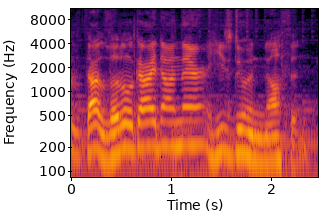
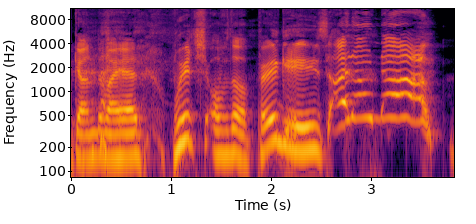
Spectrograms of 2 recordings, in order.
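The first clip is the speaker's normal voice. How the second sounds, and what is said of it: Weird put-on German accent. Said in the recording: “Weird German accent for some reason.”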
